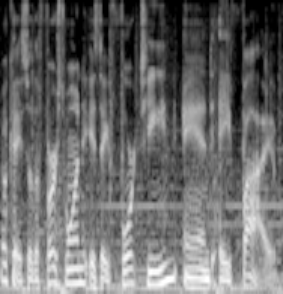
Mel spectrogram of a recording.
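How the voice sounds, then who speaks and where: A man's voice: fairly low pitch, huge pitch swings, measured pace, creaky. A man playing a tabletop game, casually describing his moves and calling out dice results. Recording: music bed under the voice.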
